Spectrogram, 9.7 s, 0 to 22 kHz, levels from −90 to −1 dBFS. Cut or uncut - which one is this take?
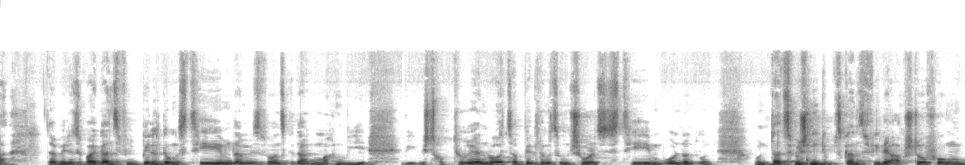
cut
